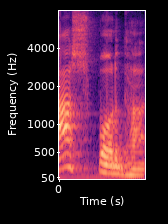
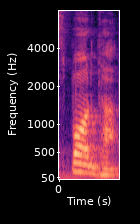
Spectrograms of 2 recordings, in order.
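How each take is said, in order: First: আস্পর্ধা with an added আ at the start; Barishal pronunciation. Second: Said in the usual way. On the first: Shown as a demonstration. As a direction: say আস্পর্ধা, opening with a short আ. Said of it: "সেটাকে আবার কি বলে বলুন তো?". (আঞ্চলিক উচ্চারণে আস্পর্ধা, শুরুতে বাড়তি আ) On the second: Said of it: "Barishal অঞ্চলের অনেক ভাই বোনেরা".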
